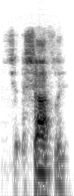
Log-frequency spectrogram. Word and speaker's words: Schauffele: Schauffele, Xander Schauffele.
